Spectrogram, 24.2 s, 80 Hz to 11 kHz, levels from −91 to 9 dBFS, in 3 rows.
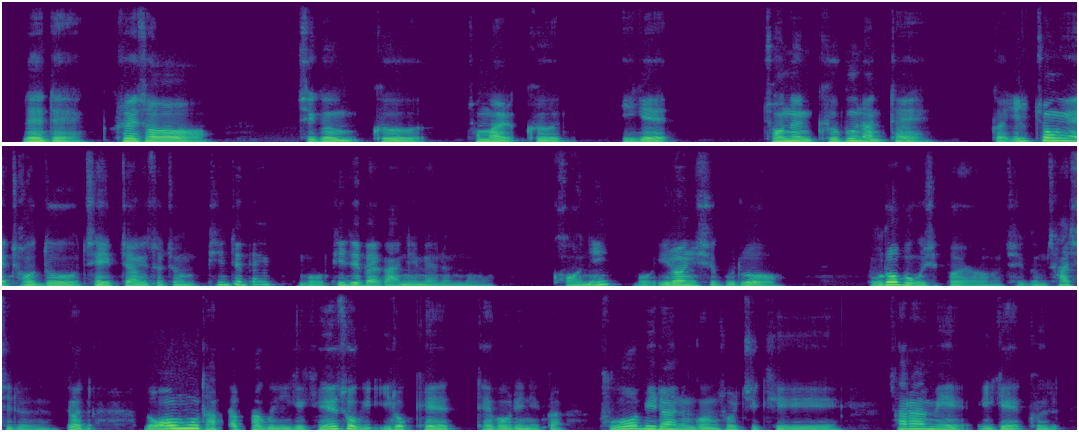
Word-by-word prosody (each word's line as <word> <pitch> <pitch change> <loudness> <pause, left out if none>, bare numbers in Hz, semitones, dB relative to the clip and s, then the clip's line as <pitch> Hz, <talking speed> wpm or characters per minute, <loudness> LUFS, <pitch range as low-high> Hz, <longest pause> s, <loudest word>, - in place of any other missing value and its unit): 네네. 105 - +4
그래서 165 - +3 0.7
지금 145 -9 +2
그 115 -9 +1 0.3
정말 150 -6 +3
그 115 -5 0 0.5
이게 140 -4 +1 0.7
저는 160 -2 +4
그분한테 145 - 0 0.4
그러니까 170 - -4
일종의 195 -3 +3
저도 120 0 -1
제 120 - 0
입장에서 140 -3 -2
좀 100 -7 -5
피드백, 220 +1 -4 0.2
뭐 90 -2 -7
피드백 180 - -1
아니면은 90 -2 -3
뭐 75 0 -11 0.4
건의 110 - -1 0.2
뭐 95 -1 -9
이런 165 +7 +3
식으로 115 - -3 0.6
물어보고 175 - +5
싶어요 90 -5 -7
지금 90 -5 -9
사실은. 95 - -6
그러니까 130 -3 -2 0.3
너무 235 +1 +8
답답하고 145 - -3
이게 110 +6 -2
계속 190 - +2
이렇게 140 -1 -1 0.2
돼 95 - -3
버리니까 105 -5 -3 0.3
부업이라는 185 - +2
건 130 -2 -1
솔직히 110 - -5 0.4
사람이 185 - 0
이게 115 -2 -2
그 105 -2 -7
130 Hz, 255 characters per minute, -22 LUFS, 100-165 Hz, 0.7 s, 너무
